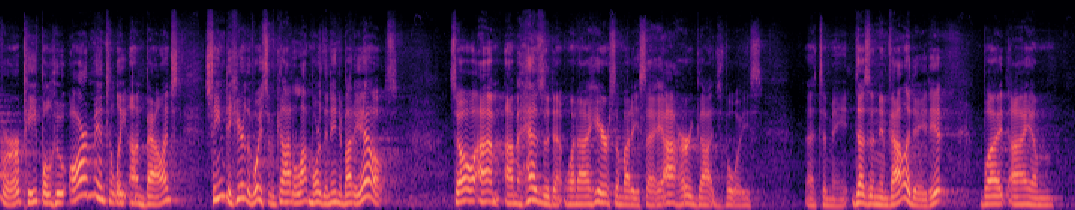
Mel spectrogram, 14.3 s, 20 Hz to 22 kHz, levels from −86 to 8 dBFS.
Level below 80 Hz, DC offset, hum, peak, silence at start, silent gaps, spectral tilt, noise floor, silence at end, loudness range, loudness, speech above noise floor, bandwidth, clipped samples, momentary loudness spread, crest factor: -62 dBFS; under 0.1%; none; 0 dBFS; 0 s; none; -6 dB/octave; -51 dBFS; 0.25 s; 4 LU; -17 LUFS; 34 dB; 16.5 kHz; under 0.1%; 12 LU; 16 dB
